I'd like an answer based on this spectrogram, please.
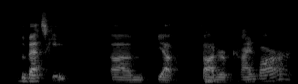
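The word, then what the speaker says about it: Lubetzky: Lubetsky.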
